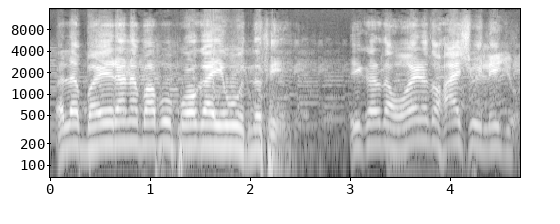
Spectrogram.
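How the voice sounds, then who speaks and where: A man telling a village folk tale in a rustic, lively way, acting out the dialogue and calling his listeners bapu. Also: high-pitched, normal speed, faint music behind. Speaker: folk storyteller.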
